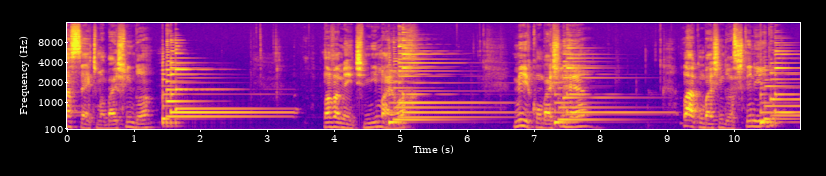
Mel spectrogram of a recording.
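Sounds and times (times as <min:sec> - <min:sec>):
small guitar chord strummed: 0:01.4 - 0:03.5, 0:04.8 - 0:09.1, 0:10.4 - 0:11.0.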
